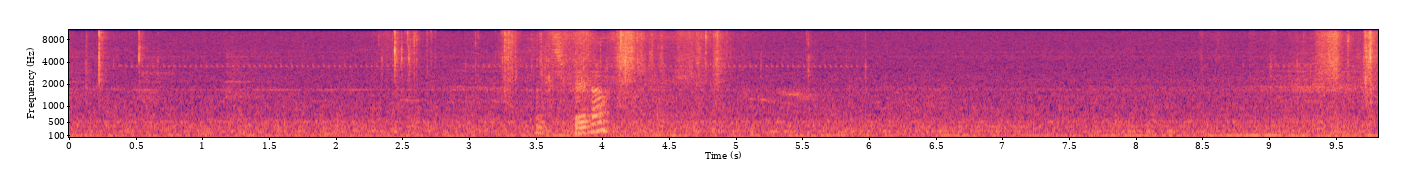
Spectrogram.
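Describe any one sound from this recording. A plastic tool scrapes and rubs against paper.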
